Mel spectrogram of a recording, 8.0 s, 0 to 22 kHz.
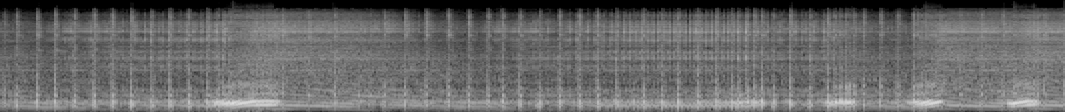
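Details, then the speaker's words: Heavily modified Yamaha PW80 two-stroke with FMF parts: crisp ringing idle blipped into several sharp rev bursts dropping cleanly back; revs freely, healthy, louder than stock. "but she sounds a lot better than stock anyway um a lot more uh loud as you can hear yeah that's it good old Yamaha definitely better than the Chinese junk"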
